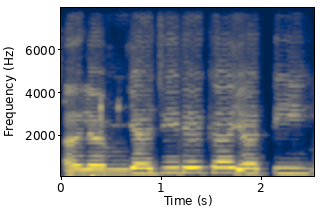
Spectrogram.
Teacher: ta selamba je kita boleh sebut, tak payah extra effort Alam yajidka yati, di hujung lidah pada gusi atas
